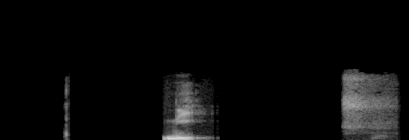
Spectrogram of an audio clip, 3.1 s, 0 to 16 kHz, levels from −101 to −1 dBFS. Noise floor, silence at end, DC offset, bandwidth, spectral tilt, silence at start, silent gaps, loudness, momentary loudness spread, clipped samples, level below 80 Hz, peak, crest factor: under -90 dBFS; 0.25 s; under 0.1%; 8 kHz; -5.5 dB/octave; 1.2 s; 1.65-2.55 s; -30 LUFS; 12 LU; under 0.1%; -70 dBFS; -14 dBFS; 22 dB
